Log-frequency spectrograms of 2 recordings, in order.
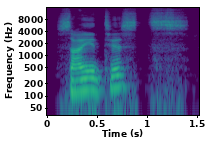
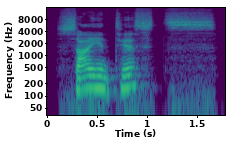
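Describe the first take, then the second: No difference in how they are said.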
